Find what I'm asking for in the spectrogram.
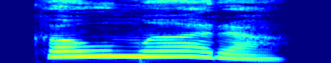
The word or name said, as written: ಕೌಮಾರ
